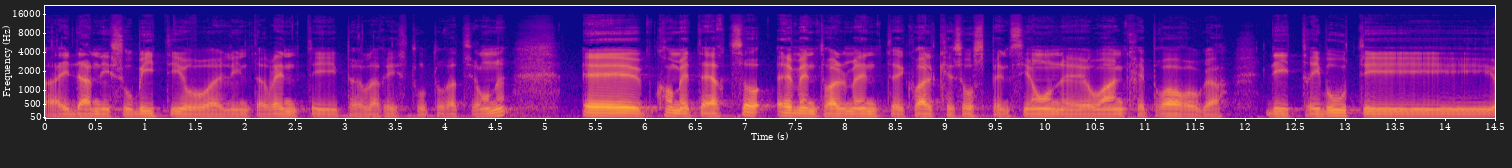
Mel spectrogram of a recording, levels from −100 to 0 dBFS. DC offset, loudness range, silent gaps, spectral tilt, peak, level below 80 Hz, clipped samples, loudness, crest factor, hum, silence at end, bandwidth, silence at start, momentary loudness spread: under 0.1%; 8 LU; none; -6.5 dB/octave; -8 dBFS; -48 dBFS; under 0.1%; -29 LUFS; 20 dB; none; 0 s; 15 kHz; 0 s; 11 LU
